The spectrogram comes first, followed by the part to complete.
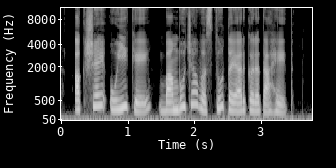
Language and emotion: Marathi, neutral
